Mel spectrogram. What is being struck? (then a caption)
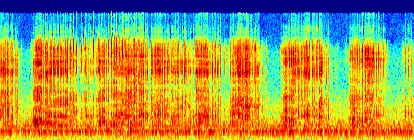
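Glycerin soap bar. A palm-sized, translucent pale yellow bar of solid glycerin soap, held in both hands, is scratched along its surface with fingernails. The result is a bright, dry rasping in long continuous stretches, broken by a few short quieter pauses, over a faint steady low hum.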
